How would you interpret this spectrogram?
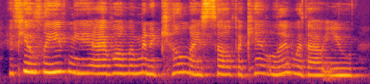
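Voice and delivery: high mock desperate pleading; mocking clingy lover. Mocking the clingy partner who threatens to kill herself, high whiny plea. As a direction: whine it like a clingy ex begging. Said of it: "they're trying to say you're that kind of a person".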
